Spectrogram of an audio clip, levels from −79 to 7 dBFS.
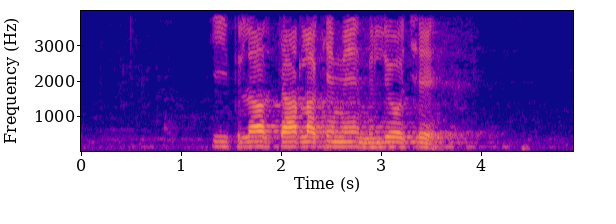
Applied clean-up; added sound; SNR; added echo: none; none; none; none.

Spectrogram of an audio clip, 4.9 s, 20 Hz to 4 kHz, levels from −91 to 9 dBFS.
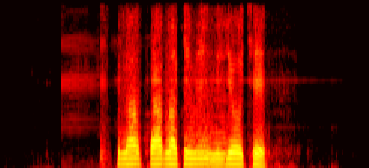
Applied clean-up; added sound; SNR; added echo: neural separator model SepFormer WHAMR!.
